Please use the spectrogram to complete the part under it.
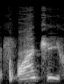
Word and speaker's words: Franchy: throwing the ball all around the place, uh, runner getting picked off third base uh, Fra- Fra- how do you say Franchy Cordero? – Uh, Franchy, yes. Franchy.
